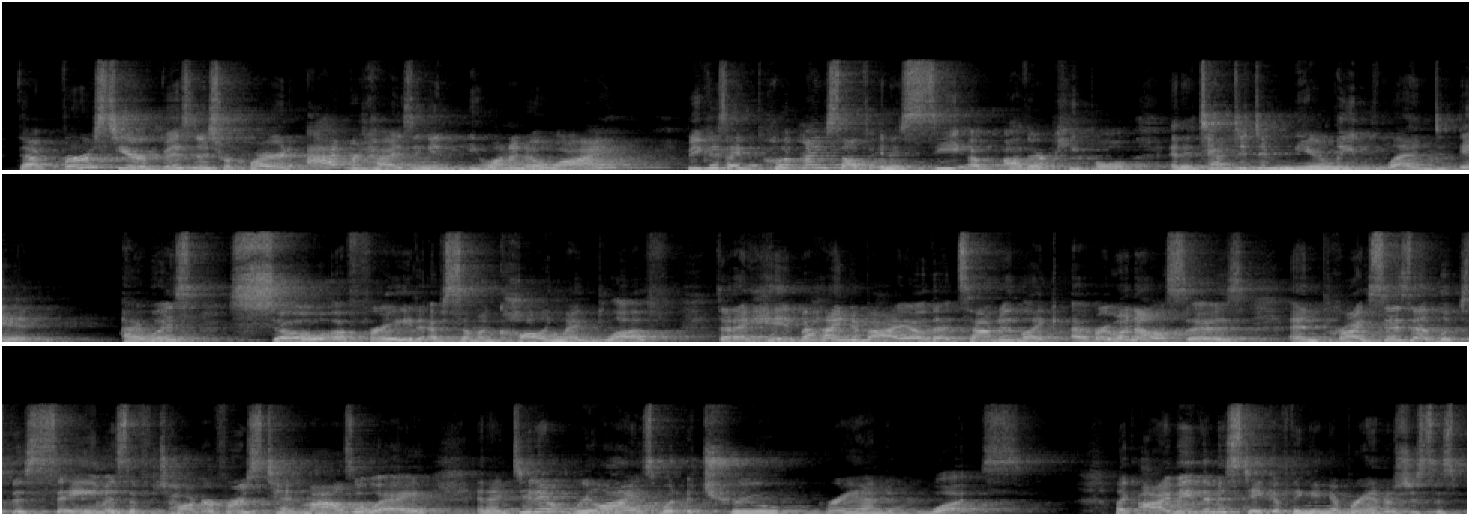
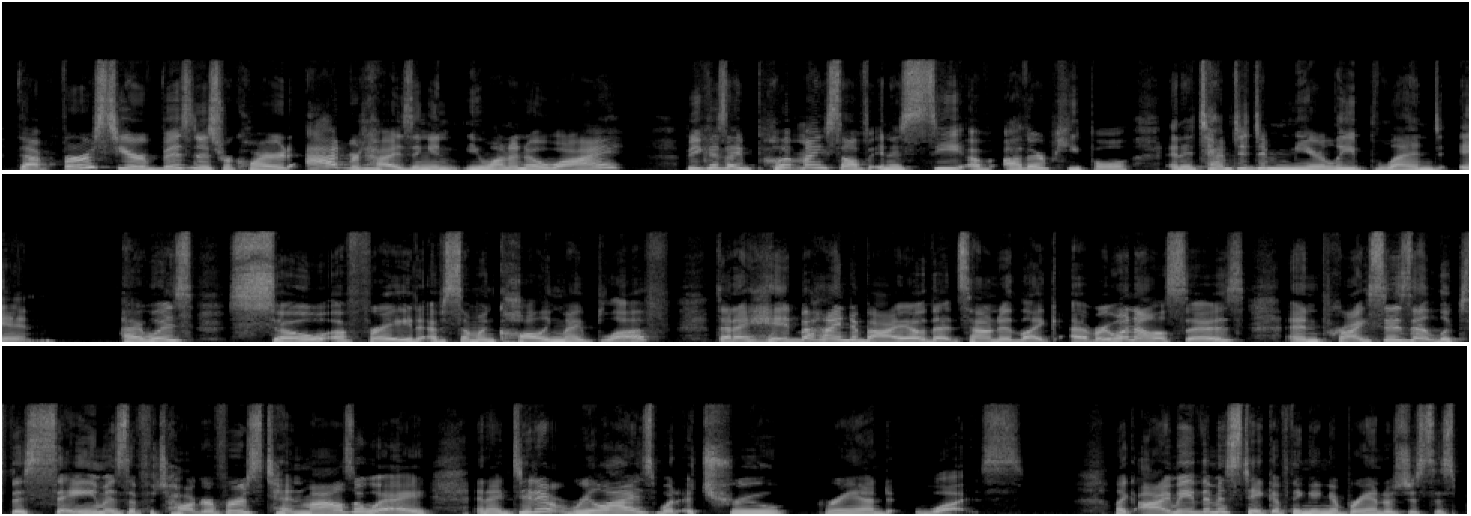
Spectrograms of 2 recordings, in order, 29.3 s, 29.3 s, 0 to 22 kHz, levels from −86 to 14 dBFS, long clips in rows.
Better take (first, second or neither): second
